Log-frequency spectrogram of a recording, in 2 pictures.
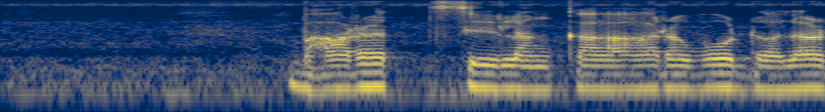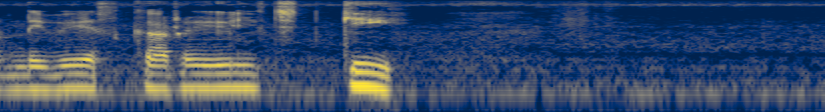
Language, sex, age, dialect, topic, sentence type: Magahi, male, 25-30, Northeastern/Surjapuri, banking, statement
